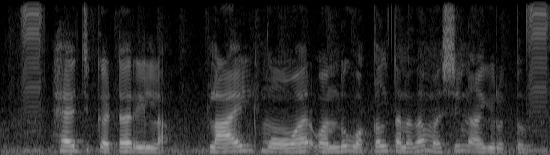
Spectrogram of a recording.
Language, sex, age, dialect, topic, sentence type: Kannada, female, 18-24, Northeastern, agriculture, statement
